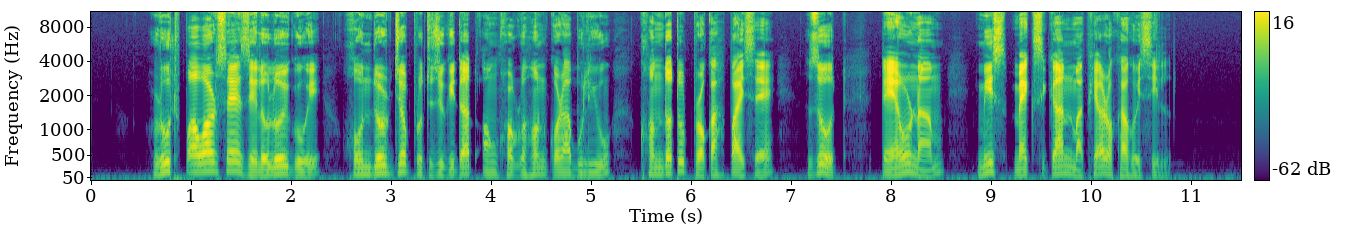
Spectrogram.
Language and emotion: Assamese, neutral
